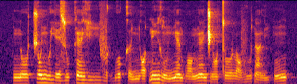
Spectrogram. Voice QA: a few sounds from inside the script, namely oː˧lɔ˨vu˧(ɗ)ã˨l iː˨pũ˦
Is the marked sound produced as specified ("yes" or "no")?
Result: yes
